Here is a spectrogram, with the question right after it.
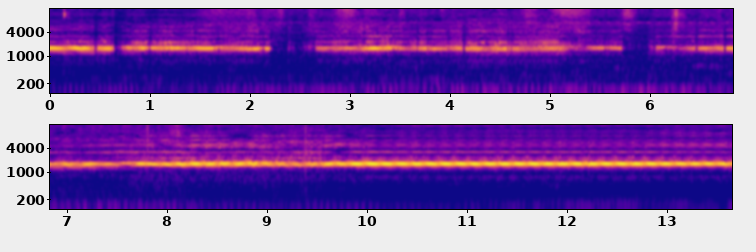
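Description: Night insects keep up a continuous, buzzing trill on a single high pitch, fading briefly now and then before resuming. A low rumble of background noise runs underneath throughout.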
